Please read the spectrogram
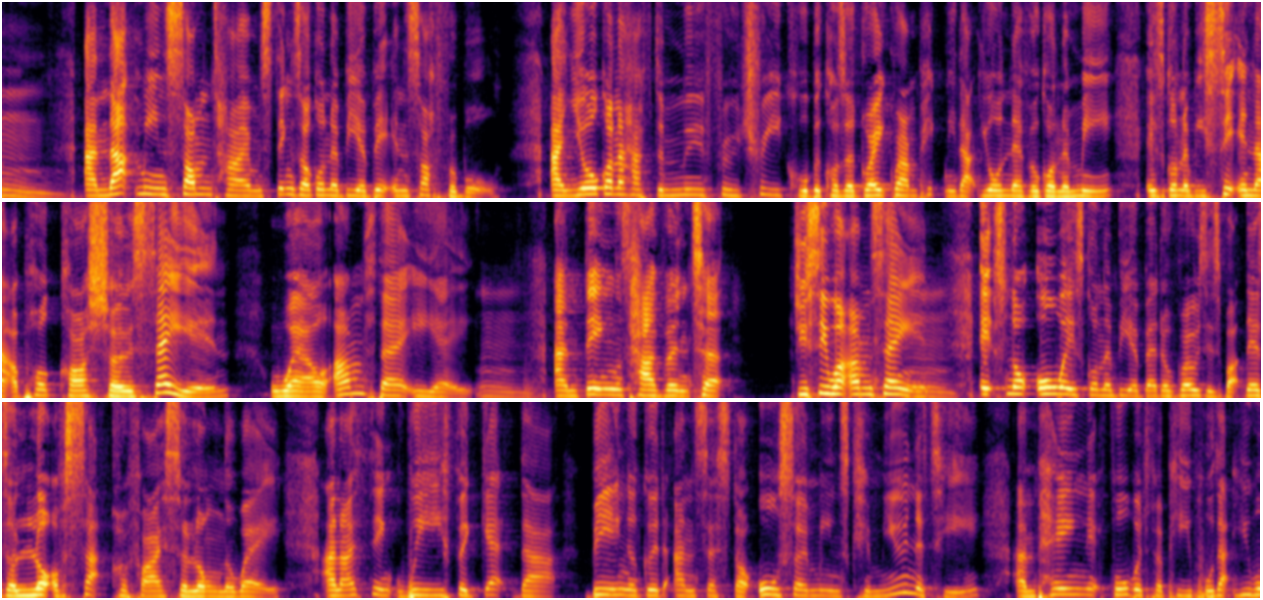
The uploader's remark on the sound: The live episode that was recorded when the cousins gathered at the Soho Theatre, for the first ever Closet Confessions LIVE! In front of a packed audience, before turning it over to the crowd for some mass messiness and group healing.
